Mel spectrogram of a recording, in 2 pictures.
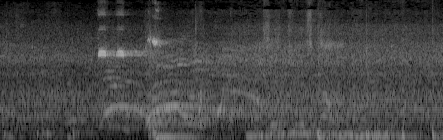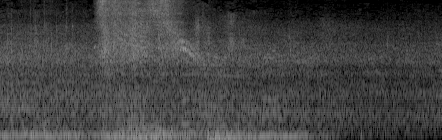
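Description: A crowd in a large arena cheers and claps loudly.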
